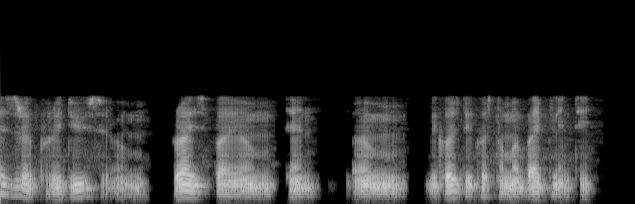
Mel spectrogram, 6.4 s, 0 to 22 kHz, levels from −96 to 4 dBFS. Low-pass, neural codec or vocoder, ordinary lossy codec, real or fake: 3.6 kHz; none; none; real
